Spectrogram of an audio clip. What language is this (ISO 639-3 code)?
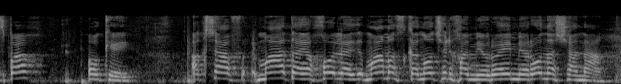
heb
